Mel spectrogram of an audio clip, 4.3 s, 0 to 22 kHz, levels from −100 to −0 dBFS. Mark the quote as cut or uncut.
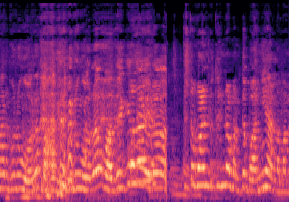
cut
